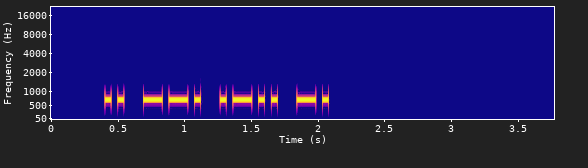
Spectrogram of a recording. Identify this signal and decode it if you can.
Morse code, heard as a keyed tone, about 25 wpm, 700 Hz. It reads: IGLN
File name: practice / 25wpm / Four Letter-Number Combinations - 25wpm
